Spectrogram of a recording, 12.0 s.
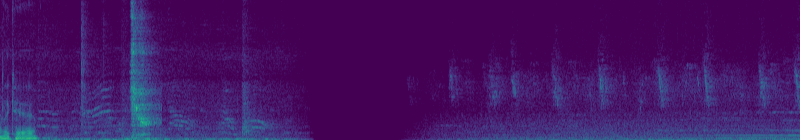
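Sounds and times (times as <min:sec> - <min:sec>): bird chirping: 0:06.0 - 0:12.0.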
